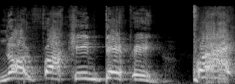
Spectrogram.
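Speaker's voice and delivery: shrill, yelled, pitched very high. Retelling a fight story, imitating the brother shouting. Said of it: "And he just shouts".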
